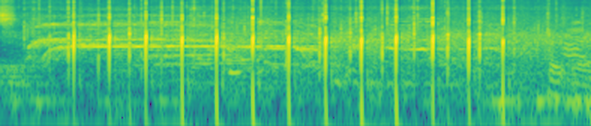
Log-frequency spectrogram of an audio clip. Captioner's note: applause, cheering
